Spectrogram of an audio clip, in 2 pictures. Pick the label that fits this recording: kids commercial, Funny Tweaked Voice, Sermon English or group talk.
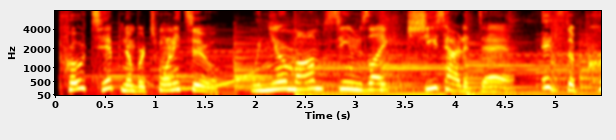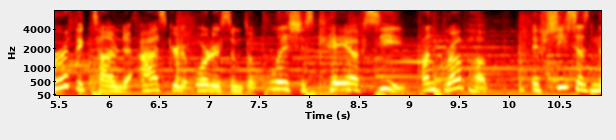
kids commercial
